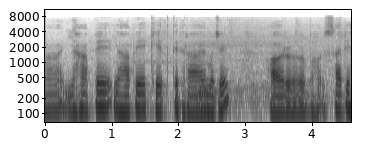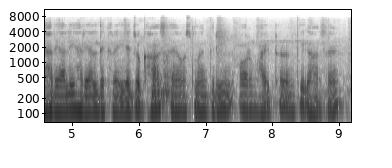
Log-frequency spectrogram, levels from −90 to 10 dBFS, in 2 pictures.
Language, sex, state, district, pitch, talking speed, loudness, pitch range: Hindi, male, Bihar, Gopalganj, 120 Hz, 195 wpm, -20 LUFS, 115-130 Hz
